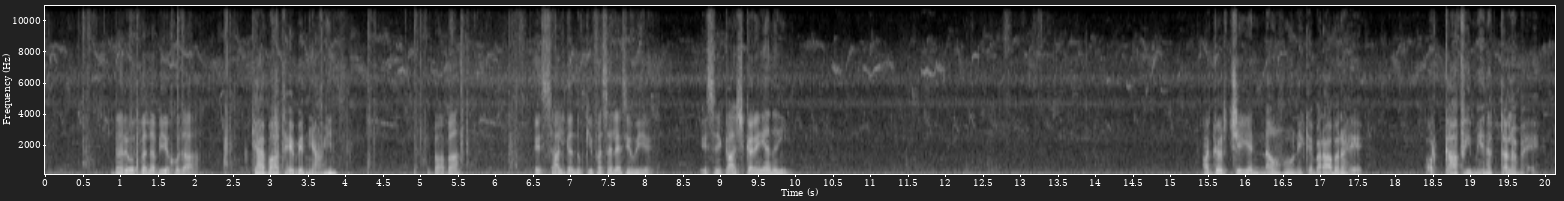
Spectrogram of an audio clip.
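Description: An elderly man speaks earnestly, in short phrases with pauses.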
